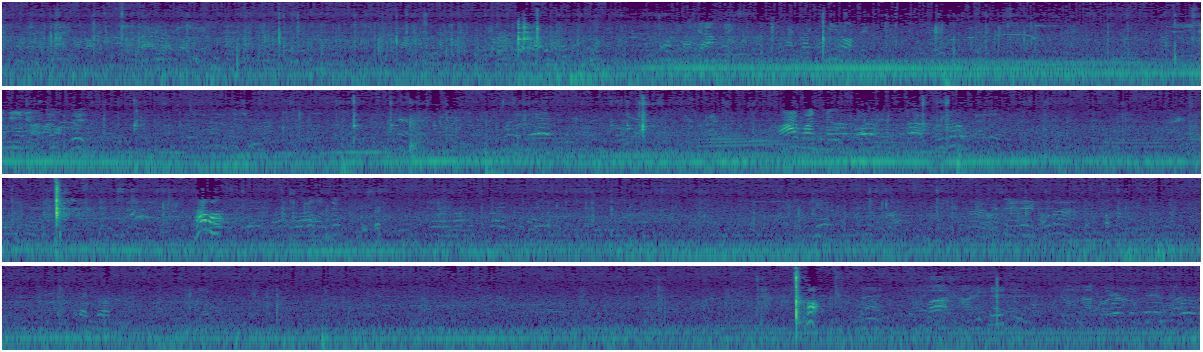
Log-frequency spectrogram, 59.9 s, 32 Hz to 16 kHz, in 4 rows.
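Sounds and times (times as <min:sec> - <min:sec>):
distant voices calling and chatting: 0:00.0 - 0:59.9
low rumble of outdoor air: 0:00.0 - 0:59.9
bat cracking on ball: 0:06.4 - 0:06.9, 0:30.5 - 0:31.0, 0:54.8 - 0:55.2.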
